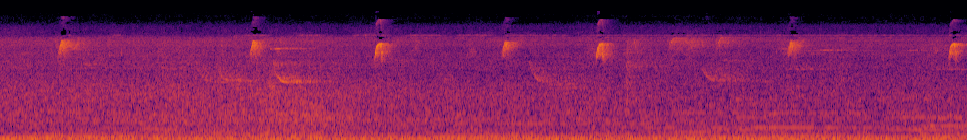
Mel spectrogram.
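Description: A bird repeating a short, sharp, high call about seven times, every one to two seconds, some calls trailing off in a falling note, over a steady low rumble of background noise.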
